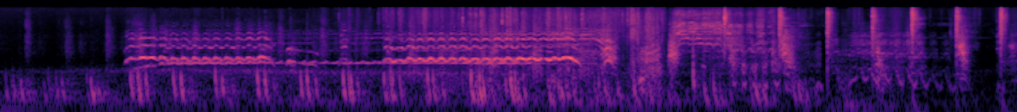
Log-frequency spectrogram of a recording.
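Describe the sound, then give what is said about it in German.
Two riders on shaggy horses gallop across the steppe straight toward the listener in a steady, thudding rhythm while loud, wavering neighs ring out over the hoofbeats, followed by sharper scattered clatters and snorts toward the end. “Und als ich eines Tages irgendwo in der Steppe saß und mir ein Süppchen kochte, tauchten am Horizont zwei Reiter auf und jagten auf ihren struppigen Pferden geradewegs auf mich zu.”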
